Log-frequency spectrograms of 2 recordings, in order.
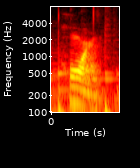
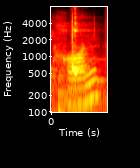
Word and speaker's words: horn: to pronounce it correctly, you need to enunciate the R sound, so horn. Please don't say hon.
